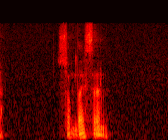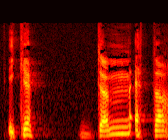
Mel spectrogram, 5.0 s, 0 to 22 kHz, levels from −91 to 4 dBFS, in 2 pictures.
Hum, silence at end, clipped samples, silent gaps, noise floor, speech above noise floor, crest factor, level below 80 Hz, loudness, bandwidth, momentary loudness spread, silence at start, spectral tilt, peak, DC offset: none; 0 s; under 0.1%; none; -66 dBFS; 39 dB; 22 dB; -64 dBFS; -27 LUFS; 11.5 kHz; 22 LU; 0 s; -4.5 dB/octave; -10 dBFS; under 0.1%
